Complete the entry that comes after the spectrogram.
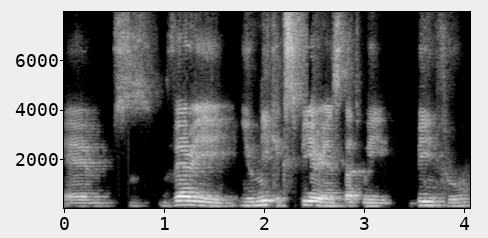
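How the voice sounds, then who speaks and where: Speaking with an Israeli accent, the man uses ordinary pitch variation. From Israel, rural south. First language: Hebrew. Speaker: business owner, franchise CEO. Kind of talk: interview.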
